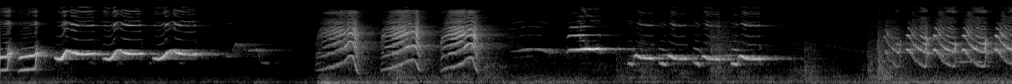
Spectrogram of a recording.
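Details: Chinese hwamei song: a run of three repeated slurred whistles, a pause, then several harsh downsweeping buzzy notes, steady level whistles at two pitches, and a closing burst of rapid rising-falling chirps.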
